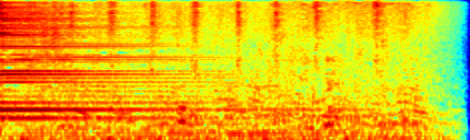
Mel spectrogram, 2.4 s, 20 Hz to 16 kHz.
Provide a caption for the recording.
One key of an out of tune harpsichord on a flea market. Recorded on an Edirol R-09 with built-in mics.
